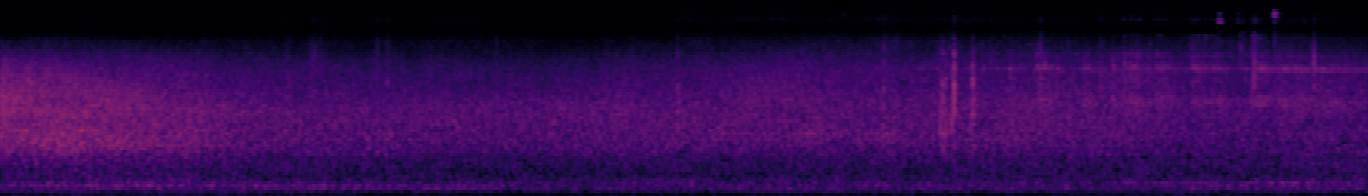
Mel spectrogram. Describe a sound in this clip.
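A river flows and gurgles softly nearby.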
